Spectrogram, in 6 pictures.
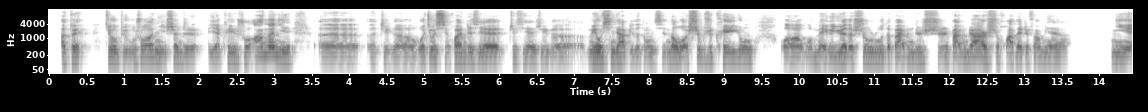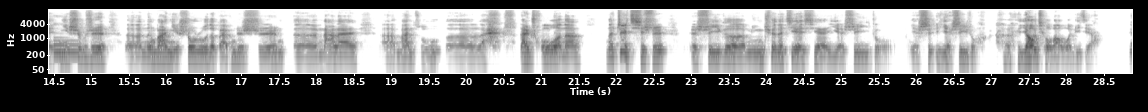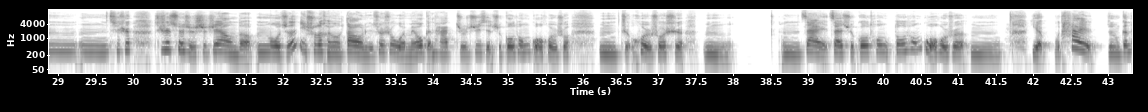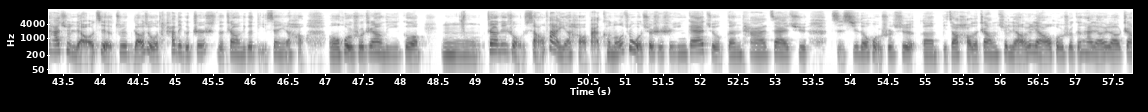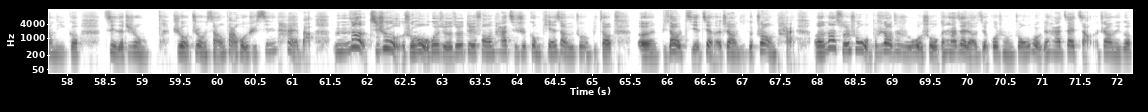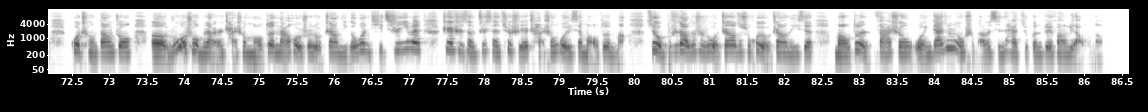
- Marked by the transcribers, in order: other background noise; laughing while speaking: "来 来"; laugh; lip smack; "沟通" said as "兜通"; tsk
- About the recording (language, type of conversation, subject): Chinese, advice, 你最近一次因为花钱观念不同而与伴侣发生争执的情况是怎样的？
